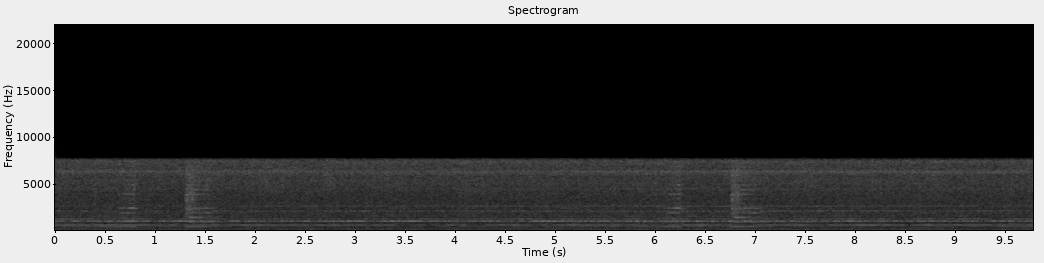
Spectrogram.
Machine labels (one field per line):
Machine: slide rail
